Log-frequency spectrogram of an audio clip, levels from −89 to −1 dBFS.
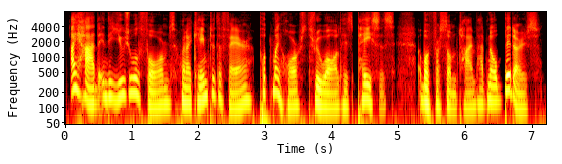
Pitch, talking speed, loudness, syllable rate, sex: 125 Hz, 215 wpm, -22 LUFS, 4.6 syllables/s, male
